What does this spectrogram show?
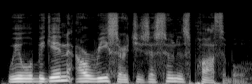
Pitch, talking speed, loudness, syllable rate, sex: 125 Hz, 215 wpm, -16 LUFS, 6.0 syllables/s, male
